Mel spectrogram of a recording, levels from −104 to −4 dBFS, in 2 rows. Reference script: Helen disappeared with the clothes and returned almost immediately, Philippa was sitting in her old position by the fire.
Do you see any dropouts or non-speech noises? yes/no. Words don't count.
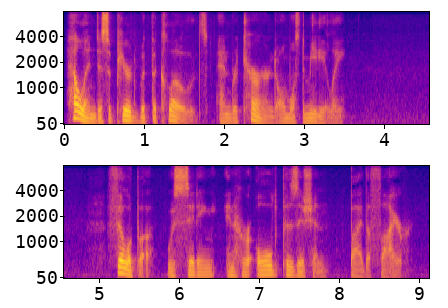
no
